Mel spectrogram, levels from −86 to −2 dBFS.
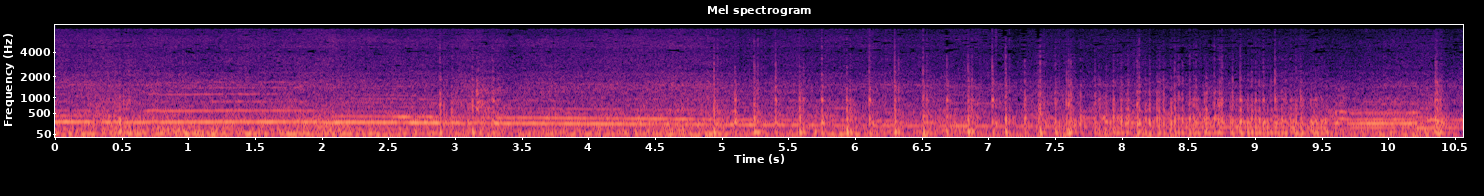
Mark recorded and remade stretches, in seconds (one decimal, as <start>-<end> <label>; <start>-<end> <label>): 0.0-10.6 remade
